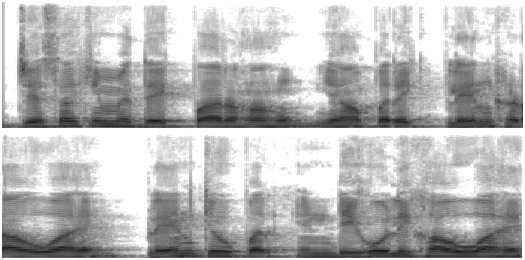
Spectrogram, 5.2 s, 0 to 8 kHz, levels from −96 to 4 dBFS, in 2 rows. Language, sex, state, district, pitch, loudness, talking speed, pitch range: Hindi, male, Delhi, New Delhi, 135 Hz, -15 LUFS, 240 wpm, 125-145 Hz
